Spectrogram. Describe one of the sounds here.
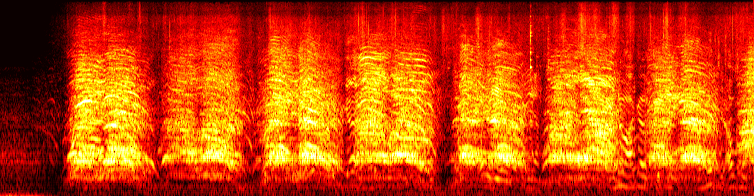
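A large crowd chants and cheers loudly in repeated bursts outdoors.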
